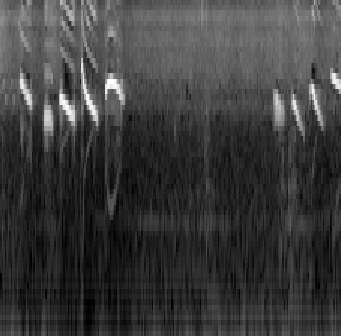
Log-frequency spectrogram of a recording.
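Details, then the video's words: Wild green-winged saltator in the bush: a rapid phrase of five loud whistled notes, mixing downslurs and an upturned note, then silence, then four more similar whistles. "MUITA FIBRA trinca ferro no mato"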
